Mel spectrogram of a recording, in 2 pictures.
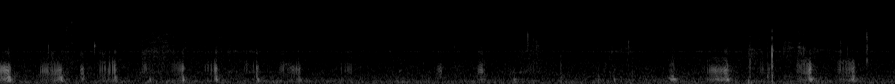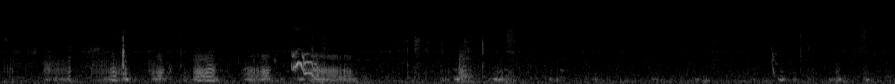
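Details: Collie puppies of litter F in their third week, from the Flörsbachtal kennel, giving soft, short squeaky yelps and grunts in irregular overlapping bursts, louder around the middle, with a quiet background hum.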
